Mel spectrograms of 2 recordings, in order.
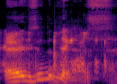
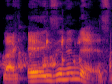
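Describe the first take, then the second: First: Slow mock of uncle. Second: Said in the usual way. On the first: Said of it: "mocking the uncle again". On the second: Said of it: "quoting the uncle".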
